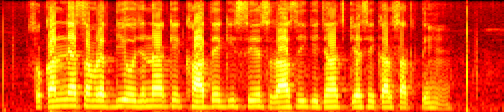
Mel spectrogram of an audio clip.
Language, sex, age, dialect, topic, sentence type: Hindi, female, 18-24, Awadhi Bundeli, banking, question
